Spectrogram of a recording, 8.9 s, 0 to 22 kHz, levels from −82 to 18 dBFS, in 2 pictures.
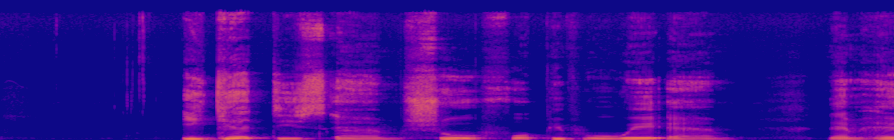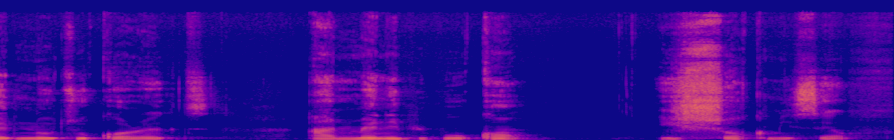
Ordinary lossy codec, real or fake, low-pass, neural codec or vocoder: none; real; none; none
